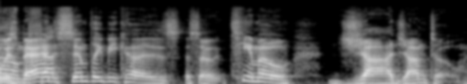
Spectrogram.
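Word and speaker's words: Timo Tjahjanto: So, Timo Jajanto is how I would pronounce it. Yeah, name. Okay. Timo Jajanto.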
